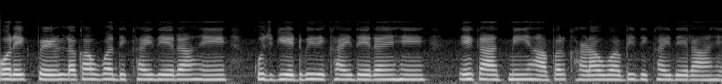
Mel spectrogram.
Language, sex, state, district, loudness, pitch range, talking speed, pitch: Hindi, female, Chhattisgarh, Raigarh, -15 LUFS, 225-230 Hz, 225 wpm, 225 Hz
